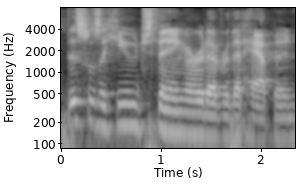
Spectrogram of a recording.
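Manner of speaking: usual speaking voice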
